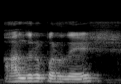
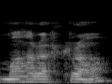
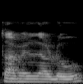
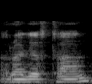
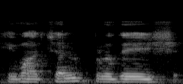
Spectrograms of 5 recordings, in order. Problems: none marked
